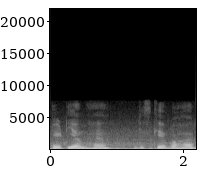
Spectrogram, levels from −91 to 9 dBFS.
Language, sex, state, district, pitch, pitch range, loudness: Hindi, male, Uttar Pradesh, Etah, 175 Hz, 170-185 Hz, -20 LUFS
